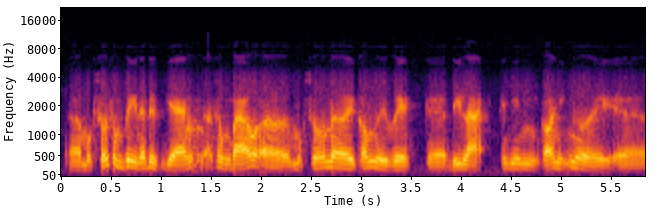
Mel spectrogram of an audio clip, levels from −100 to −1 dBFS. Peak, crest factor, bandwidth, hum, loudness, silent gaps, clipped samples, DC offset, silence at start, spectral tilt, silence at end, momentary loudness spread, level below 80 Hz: 0 dBFS; 16 dB; 6.6 kHz; none; -18 LUFS; none; under 0.1%; under 0.1%; 0.05 s; -7.5 dB/octave; 0 s; 8 LU; -72 dBFS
